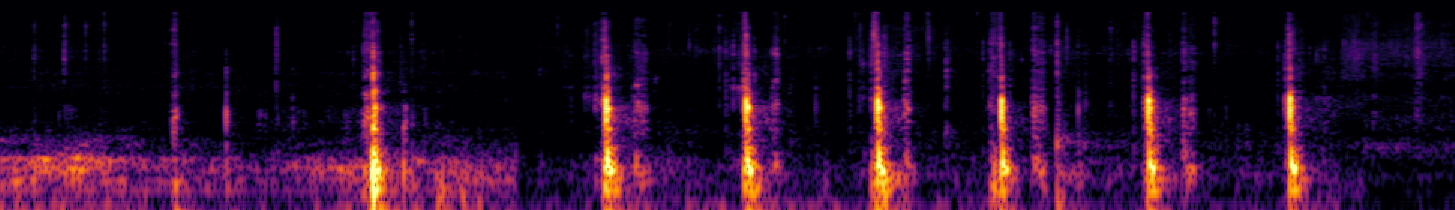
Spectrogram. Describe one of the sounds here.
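A knife chops through vegetables on a wooden board.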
